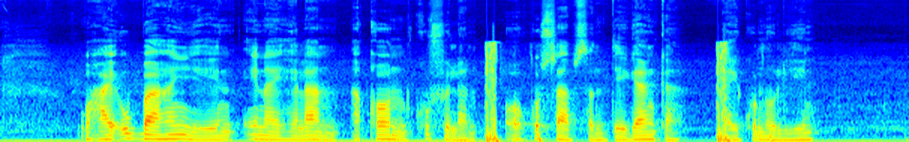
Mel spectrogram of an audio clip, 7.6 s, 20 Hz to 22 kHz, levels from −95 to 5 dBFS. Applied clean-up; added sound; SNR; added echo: none; Fart; 6 dB; none.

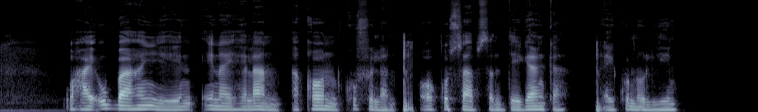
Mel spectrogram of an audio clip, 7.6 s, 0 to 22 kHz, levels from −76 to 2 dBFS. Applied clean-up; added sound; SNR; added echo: neural mask model DeepFilterNet 3.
